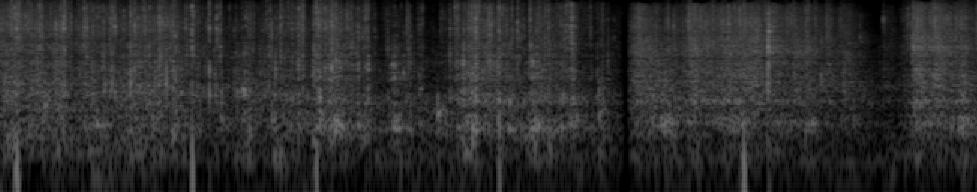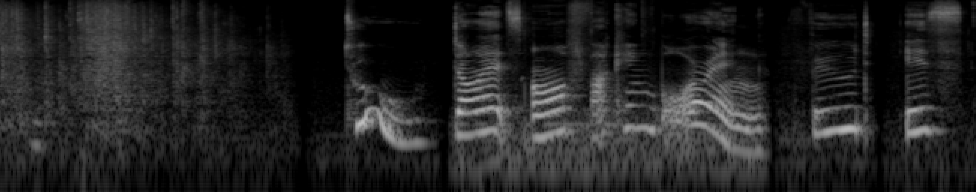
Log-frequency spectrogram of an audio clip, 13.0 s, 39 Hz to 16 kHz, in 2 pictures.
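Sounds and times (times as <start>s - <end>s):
crunching: 0.0s - 8.5s
plastic snack packet crinkling: 0.0s - 8.5s.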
